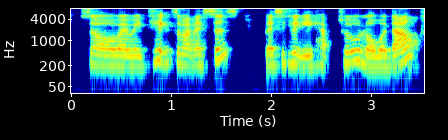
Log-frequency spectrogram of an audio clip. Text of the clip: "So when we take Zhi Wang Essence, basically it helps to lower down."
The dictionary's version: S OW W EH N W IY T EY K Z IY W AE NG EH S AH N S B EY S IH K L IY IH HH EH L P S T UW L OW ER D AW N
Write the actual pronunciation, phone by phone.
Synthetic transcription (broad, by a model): S OW W EH N W IY T EY K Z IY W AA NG EH S AH N S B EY S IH K L IY IH HH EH P T UW L OW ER D AW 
